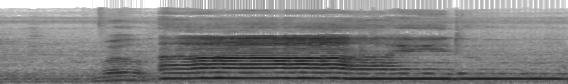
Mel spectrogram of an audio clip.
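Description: A young man sings a long held note close to a microphone.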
